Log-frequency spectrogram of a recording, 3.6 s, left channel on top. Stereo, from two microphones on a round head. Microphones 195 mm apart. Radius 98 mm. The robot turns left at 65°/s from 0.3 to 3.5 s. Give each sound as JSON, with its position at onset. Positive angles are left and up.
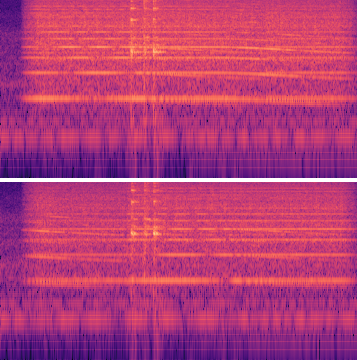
{"t": 1.3, "sound": "a clink", "side_deg": 70, "distance_m": 1.2}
